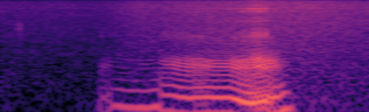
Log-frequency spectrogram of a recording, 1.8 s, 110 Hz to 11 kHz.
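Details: Devlin, a domestic cat estimated over 12 years old, described as an elderly female, gives one rough, low, buzzy snoring breath lasting about a second and rising slightly in pitch, indoors in a quiet room.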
